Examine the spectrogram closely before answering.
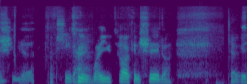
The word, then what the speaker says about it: Takeshita: That's how you pronounce Takshita. Takeshita.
